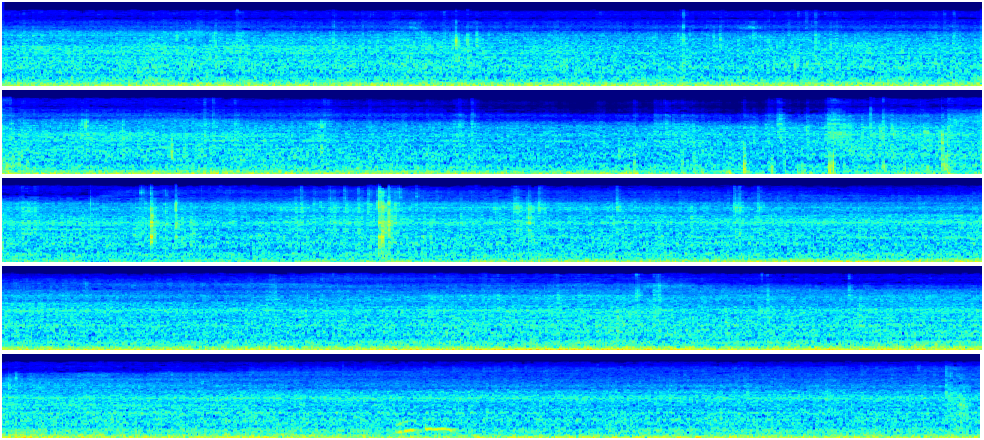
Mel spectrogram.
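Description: Subaru WRX's turbocharged flat-four engine running as the car drives around, a steady low rumble that gets louder for several seconds past the middle.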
